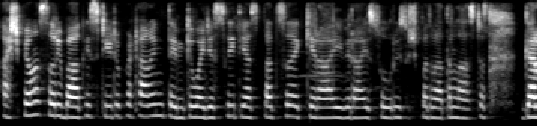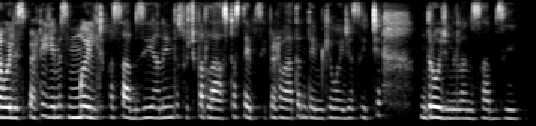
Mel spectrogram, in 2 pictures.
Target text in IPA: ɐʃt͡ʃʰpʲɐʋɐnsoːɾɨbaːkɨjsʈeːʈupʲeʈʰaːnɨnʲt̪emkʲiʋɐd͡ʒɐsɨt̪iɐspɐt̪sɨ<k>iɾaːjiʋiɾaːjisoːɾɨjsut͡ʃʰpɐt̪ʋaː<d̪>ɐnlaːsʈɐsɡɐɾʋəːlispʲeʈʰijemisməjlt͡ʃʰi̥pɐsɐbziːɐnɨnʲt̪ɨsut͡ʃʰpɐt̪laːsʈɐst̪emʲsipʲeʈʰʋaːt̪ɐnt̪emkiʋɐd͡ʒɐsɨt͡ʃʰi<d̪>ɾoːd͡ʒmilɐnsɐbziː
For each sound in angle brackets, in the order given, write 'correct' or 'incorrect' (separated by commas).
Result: correct, incorrect, correct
